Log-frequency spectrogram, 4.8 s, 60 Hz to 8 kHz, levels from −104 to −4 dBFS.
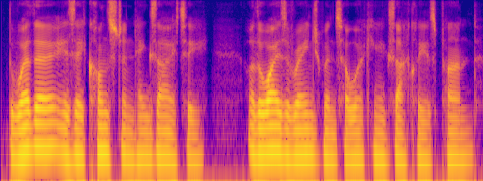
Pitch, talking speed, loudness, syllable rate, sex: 115 Hz, 160 wpm, -19 LUFS, 6.6 syllables/s, male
